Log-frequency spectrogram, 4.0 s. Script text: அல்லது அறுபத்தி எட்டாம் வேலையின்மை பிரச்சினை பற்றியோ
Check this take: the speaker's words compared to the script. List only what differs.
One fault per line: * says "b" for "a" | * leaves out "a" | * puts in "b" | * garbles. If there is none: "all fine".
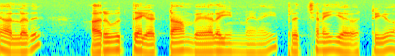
all fine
